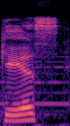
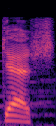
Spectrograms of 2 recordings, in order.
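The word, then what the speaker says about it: geas: you know what neil i have always said gaius i actually put it into a thing to make sure i pronounced it right it's gesh i never knew that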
